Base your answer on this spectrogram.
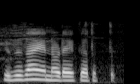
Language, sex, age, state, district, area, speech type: Tamil, female, 30-45, Tamil Nadu, Nagapattinam, urban, spontaneous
